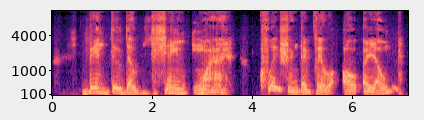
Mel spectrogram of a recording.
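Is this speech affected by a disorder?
Yes: cerebral palsy with speech impediment; cerebral palsy since birth; John Hayes feared nobody could understand, audience followed within minutes.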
